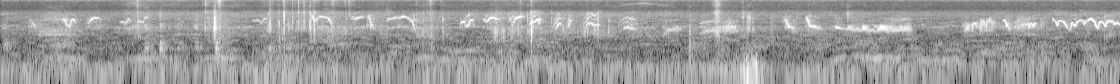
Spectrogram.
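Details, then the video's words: Crested larks in Quetta sing a steady run of bright, varied whistles and slurred chirps, phrases following one another quickly, over a faint hiss and low background rumble. "crusted lark birds singing"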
